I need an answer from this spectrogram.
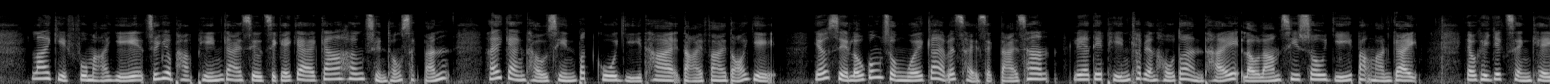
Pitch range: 180-240 Hz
